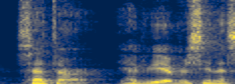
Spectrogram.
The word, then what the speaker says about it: centaur: You just said the right word and then you said it wrong. – What is you centaur. Just said senator. I'm like, senate, a centaur that's also a senator, a senator. – What is the word? – You said it right the first time, centaur. Center. Now you're saying center, like center for disease control.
